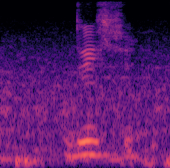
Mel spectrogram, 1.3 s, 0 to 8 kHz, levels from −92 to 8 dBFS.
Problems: constant background noise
